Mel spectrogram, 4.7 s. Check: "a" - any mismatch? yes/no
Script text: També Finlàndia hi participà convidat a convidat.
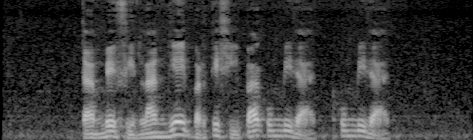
no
